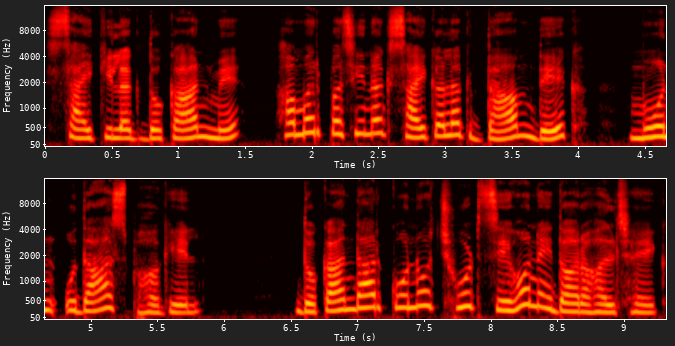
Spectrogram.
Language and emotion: Maithili, sad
